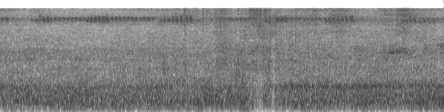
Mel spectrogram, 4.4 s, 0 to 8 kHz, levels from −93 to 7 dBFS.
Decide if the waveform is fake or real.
real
